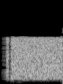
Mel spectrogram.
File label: Family Radio Service (FRS)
